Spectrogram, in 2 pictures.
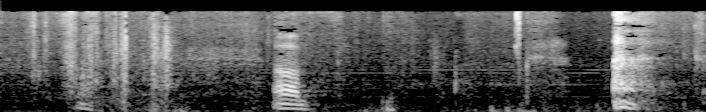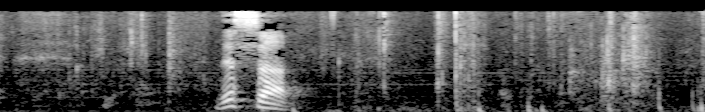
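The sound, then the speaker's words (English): Paper handouts being passed around rustle and shuffle in a few sharp, crinkly bursts spread across the moment, fairly loud, with quiet room noise and faint voices between them. “I'm really loading you down with paper today here. Whoops. There you go. Pass those around.”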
